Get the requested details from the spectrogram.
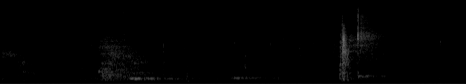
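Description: Paper rustles close by.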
